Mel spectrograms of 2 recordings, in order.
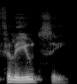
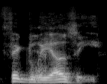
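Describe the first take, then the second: First: The surname is said with its original sounds. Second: The surname is said with Americanized sounds. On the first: "that's how you would pronounce the name" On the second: "Americanized would be"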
